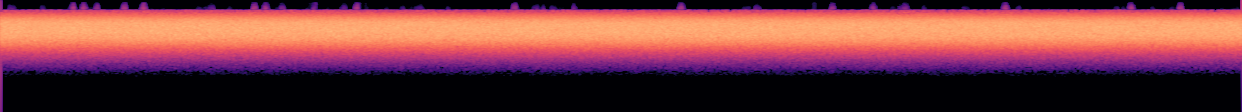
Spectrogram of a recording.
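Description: Steady, unbroken high-pitched hiss like cicadas; a simulated cicada-type tinnitus sound for comparison.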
